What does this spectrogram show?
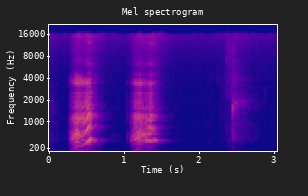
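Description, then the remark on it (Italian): A voice makes whimpering, creaky crying sounds, the vocal 'cry' tone used in singing technique: two moderately loud half-second whines, then a shorter, fainter one after a pause, with no talking. “un tipo di emissione, un tipo di suono che da alcuni viene definito del bordo, da alcuni cry, da alcuni pianto, che poi è la traduzione esatta di cry, e è appunto questo suono un po' mugolante, un po' cigolante, che corrisponde più o meno a questo.”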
